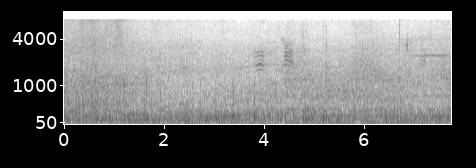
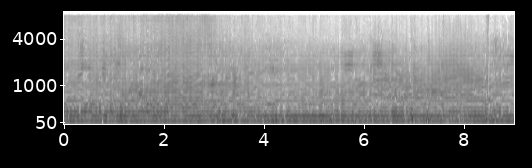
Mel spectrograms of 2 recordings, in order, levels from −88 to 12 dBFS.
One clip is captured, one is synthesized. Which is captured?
first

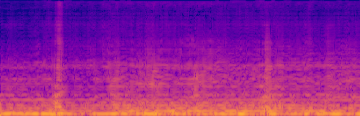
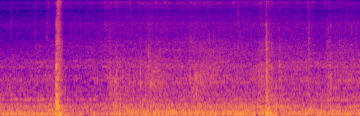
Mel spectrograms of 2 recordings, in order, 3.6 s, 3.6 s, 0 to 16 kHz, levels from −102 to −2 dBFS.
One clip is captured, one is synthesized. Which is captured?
second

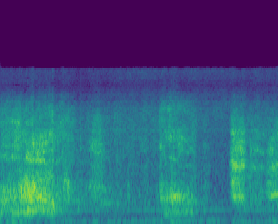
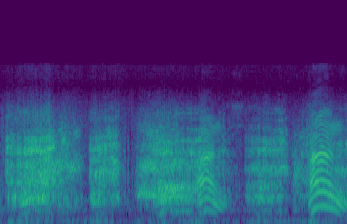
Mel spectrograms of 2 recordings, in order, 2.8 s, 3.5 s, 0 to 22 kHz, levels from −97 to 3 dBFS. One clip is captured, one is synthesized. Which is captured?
second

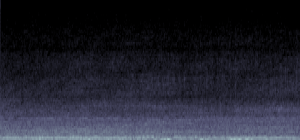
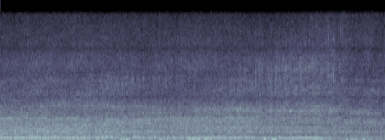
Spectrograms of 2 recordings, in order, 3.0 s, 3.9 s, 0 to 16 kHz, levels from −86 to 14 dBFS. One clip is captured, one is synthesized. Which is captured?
first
